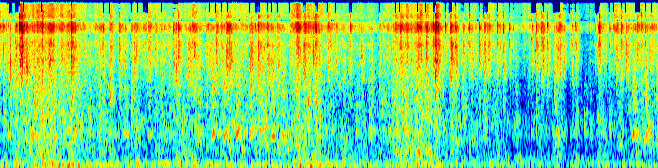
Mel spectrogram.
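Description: Young and old pigeons coo steadily and close by in a loft, their low throaty calls overlapping continuously with no pause.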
